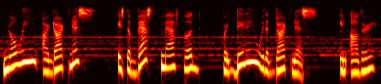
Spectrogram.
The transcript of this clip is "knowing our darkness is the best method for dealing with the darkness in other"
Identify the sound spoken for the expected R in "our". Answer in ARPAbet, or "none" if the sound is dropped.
R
